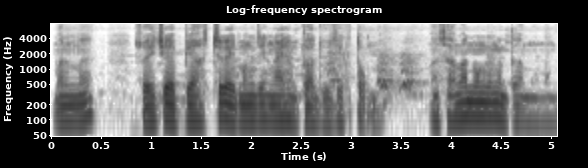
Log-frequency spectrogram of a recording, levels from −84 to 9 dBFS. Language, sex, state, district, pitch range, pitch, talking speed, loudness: Wancho, male, Arunachal Pradesh, Longding, 95-105 Hz, 100 Hz, 105 wpm, -19 LUFS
